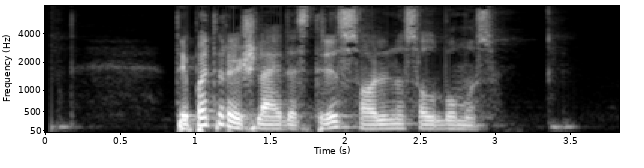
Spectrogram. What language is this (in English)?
Lithuanian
